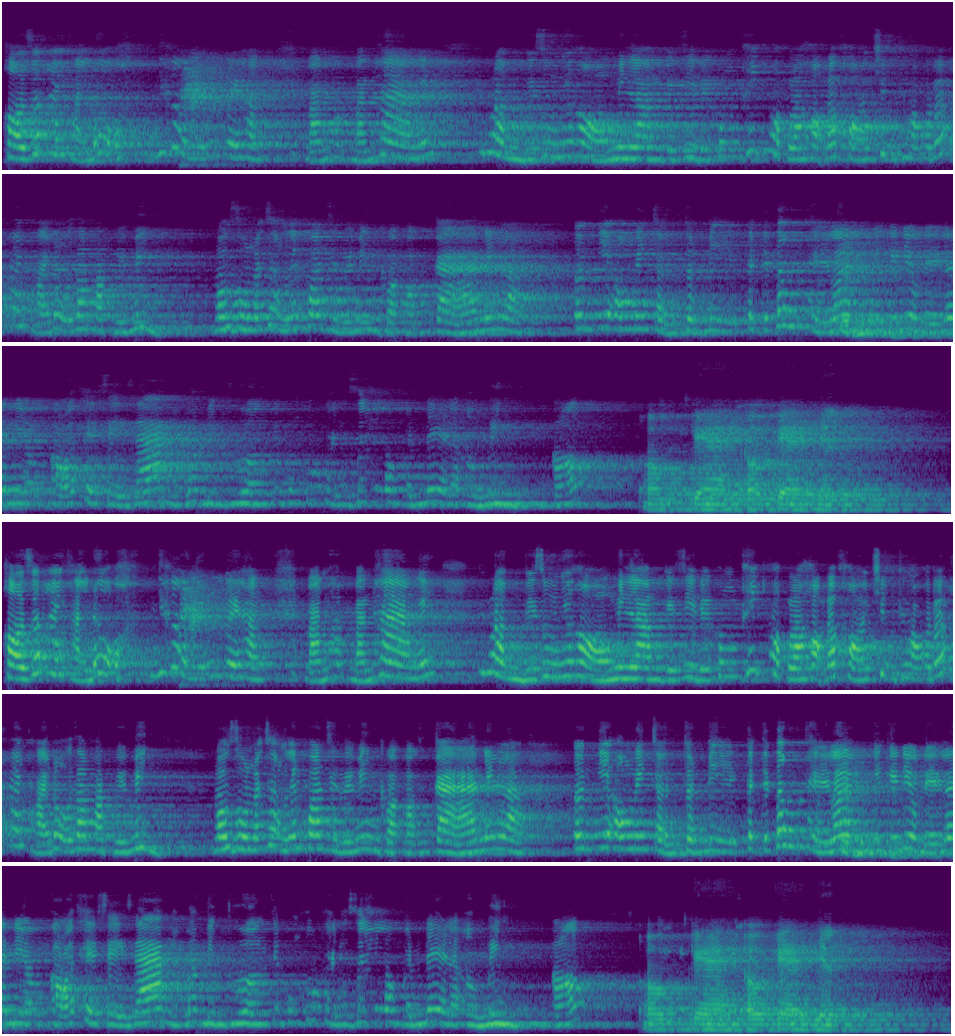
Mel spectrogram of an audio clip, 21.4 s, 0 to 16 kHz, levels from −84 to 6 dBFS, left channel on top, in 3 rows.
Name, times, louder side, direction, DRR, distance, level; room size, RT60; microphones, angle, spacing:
voice 1, 0.0-8.4 8.7-18.7 19.1-19.4 19.8-19.9, right 5 dB, 50° right, 12 dB, 0.4 m, -27 dB
voice 2, 19.0-20.5, right 2 dB, 85° right, 3 dB, 1.3 m, -27 dB
13.0 x 7.1 x 5.3 m, 2.2 s
head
